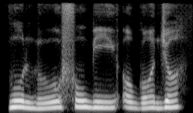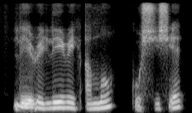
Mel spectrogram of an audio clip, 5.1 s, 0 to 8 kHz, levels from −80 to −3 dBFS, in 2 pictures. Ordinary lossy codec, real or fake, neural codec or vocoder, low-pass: MP3, 64 kbps; fake; codec, 16 kHz in and 24 kHz out, 0.9 kbps, LongCat-Audio-Codec, four codebook decoder; 7.2 kHz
